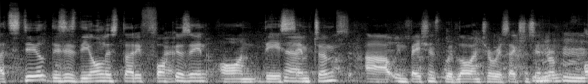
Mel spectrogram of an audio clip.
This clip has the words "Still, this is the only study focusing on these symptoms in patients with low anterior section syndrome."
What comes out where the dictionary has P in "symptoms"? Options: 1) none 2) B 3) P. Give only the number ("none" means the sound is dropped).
3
